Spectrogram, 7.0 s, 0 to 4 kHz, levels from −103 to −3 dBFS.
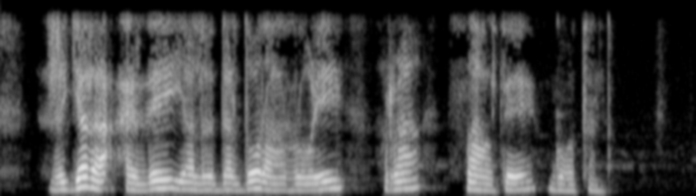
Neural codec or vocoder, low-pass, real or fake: none; 3.6 kHz; real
